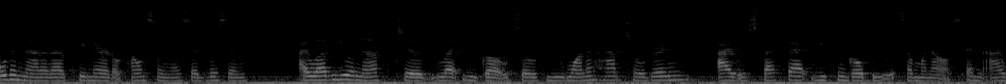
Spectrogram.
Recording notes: we were all pretty tired recording this and were speaking at a lower decibel level than usual!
